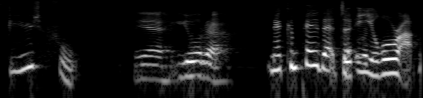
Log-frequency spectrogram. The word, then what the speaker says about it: Yura: No, well, linguistically, there are no E's in East Coast Australian languages, right? So first of all, Eora is completely wrong because it's spelt with an E and the sound E is wrong. And so the real word is Yura, Y-U-R-O-R-A, Y-U-R-A, Yura.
